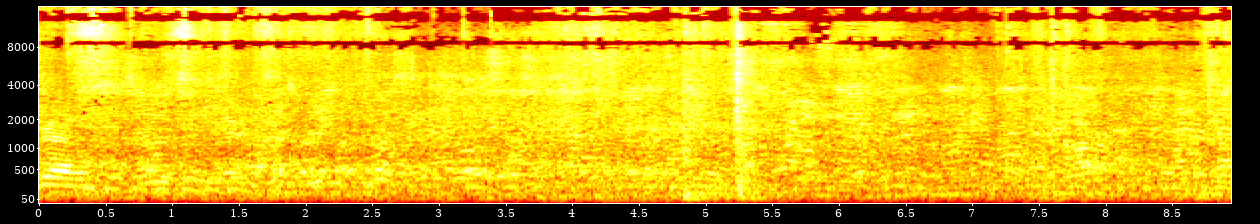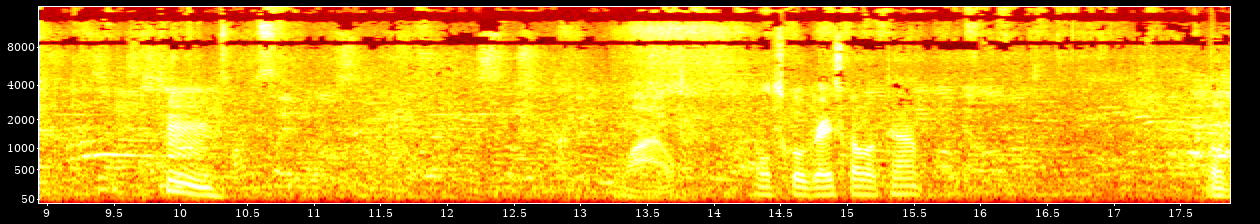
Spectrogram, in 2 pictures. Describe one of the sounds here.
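People chatter in a busy indoor space.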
